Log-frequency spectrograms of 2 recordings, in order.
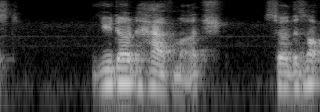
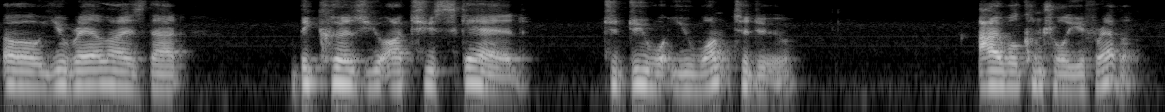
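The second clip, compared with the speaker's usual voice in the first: put-on sarcastic British-accented voice. Retelling a mentor's truth bomb: imitating mentor's British sarcasm. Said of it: "in a very typically British sarcastic way".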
